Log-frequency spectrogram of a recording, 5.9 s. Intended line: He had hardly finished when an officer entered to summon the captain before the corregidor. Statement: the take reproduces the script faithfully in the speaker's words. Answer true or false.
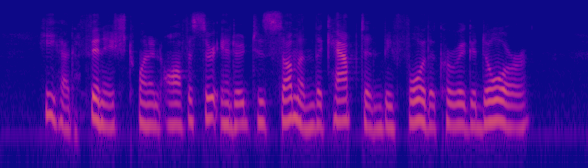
false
